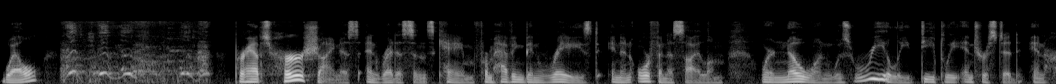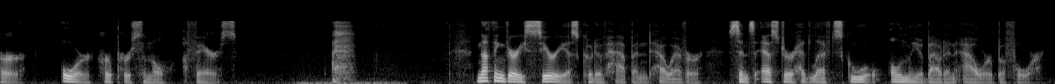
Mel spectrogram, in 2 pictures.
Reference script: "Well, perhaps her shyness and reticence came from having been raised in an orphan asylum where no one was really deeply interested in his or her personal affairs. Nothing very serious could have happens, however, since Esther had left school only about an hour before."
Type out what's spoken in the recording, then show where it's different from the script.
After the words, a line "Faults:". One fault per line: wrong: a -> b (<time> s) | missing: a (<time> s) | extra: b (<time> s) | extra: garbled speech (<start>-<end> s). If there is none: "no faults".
"Well, perhaps her shyness and reticence came from having been raised in an orphan asylum where no one was really deeply interested in her or her personal affairs. Nothing very serious could have happened, however, since Esther had left school only about an hour before."
Faults:
wrong: his -> her (10.4 s)
wrong: happens -> happened (16.6 s)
